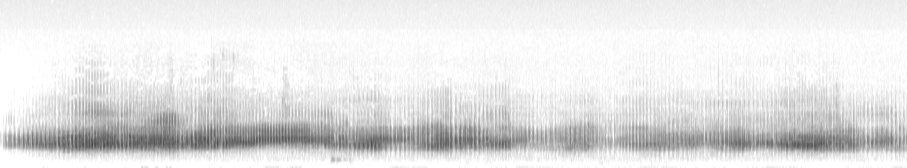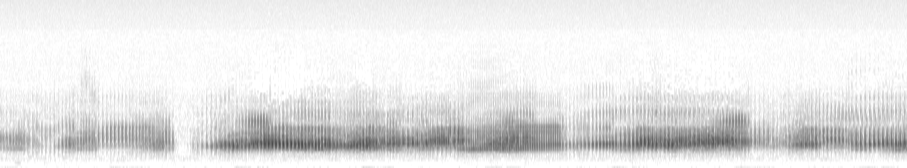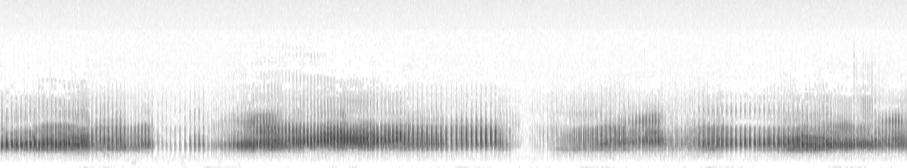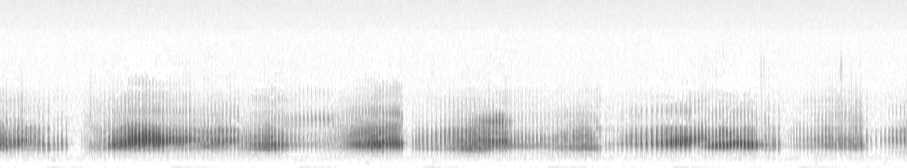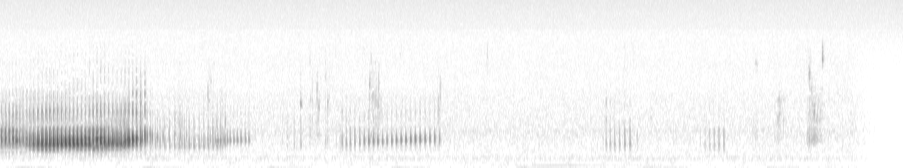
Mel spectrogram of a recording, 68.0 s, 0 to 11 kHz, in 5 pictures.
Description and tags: Frogs Croaking 3
A stereo field-recording of several frogs (Rana temporaria) croaking at the beginning of the mating season.Recorded closely at night so there are no birds present. Zoom H2 rear on-board mics.
xy, rana-temporaria, field-recording, croak, croaking, frogs, plop, pond, stereo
